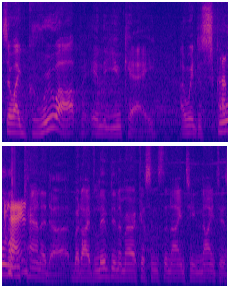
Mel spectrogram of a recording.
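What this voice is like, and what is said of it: British accent mixed with other influences. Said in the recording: “I haven't lost my accent, but I'm kind of a mishmash hybrid of everything”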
